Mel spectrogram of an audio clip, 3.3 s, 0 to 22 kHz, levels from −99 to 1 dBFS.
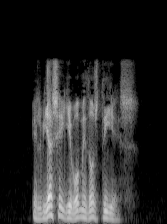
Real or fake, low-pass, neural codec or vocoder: real; 7.2 kHz; none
